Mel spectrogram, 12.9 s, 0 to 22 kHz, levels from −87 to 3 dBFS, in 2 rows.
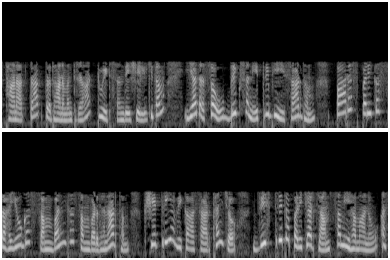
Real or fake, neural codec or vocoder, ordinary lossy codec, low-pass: real; none; none; 3.6 kHz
